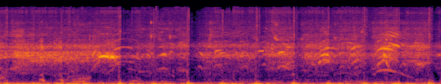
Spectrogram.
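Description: A group running on a hard floor: the handheld camera's jolts thump with each stride, several times a second. Many short high squeals and shrieks run over it, with a laugh about a second in.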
